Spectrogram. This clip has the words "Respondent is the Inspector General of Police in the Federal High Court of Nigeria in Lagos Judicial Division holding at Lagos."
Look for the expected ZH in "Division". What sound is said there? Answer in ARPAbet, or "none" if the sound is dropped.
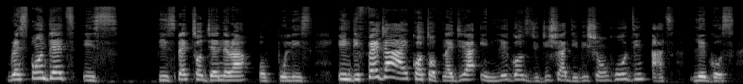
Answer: SH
